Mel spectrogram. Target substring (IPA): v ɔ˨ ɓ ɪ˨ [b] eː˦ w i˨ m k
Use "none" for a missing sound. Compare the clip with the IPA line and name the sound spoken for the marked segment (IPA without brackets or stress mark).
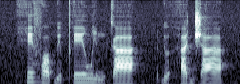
pʰ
